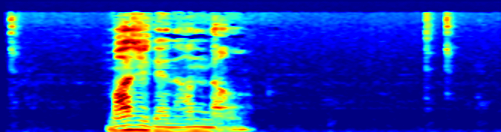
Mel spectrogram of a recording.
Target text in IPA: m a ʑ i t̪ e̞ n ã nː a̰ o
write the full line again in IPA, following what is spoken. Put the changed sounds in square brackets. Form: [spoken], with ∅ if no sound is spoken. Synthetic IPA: m a ʑ i [d̪] e̞ n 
